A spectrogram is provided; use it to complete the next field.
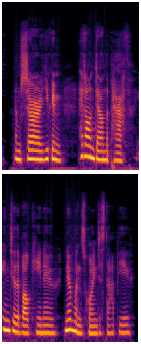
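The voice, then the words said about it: Mixed Irish-Scottish Celtic accent. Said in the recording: “the Gaelic accent. ... Slightly Irish, Gaelic, Scottish, Welsh, and offensive to all four ... slightly like Mrs. Doubtfire.”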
